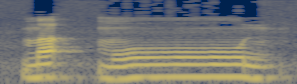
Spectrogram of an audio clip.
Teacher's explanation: جھٹکا دیں گے، یہاں حمزہ ساکنہ ہے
